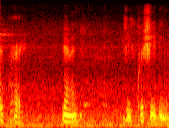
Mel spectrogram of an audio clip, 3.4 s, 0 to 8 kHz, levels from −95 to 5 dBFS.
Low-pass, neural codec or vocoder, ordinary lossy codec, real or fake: 7.2 kHz; vocoder, 44.1 kHz, 80 mel bands, Vocos; none; fake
